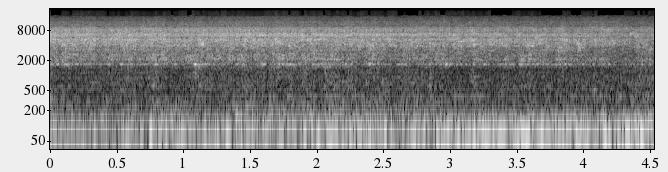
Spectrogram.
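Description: A bay leaf sizzles in hot oil in a heated kadai, with chopped onion about to follow. The sizzle is a steady, loud, hissing crackle that holds evenly throughout, with no voices.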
